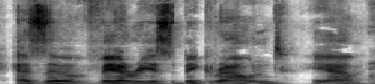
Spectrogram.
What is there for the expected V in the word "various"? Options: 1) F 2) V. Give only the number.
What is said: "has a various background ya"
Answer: 2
